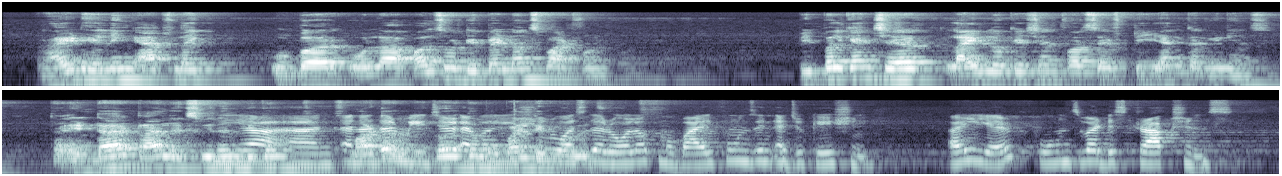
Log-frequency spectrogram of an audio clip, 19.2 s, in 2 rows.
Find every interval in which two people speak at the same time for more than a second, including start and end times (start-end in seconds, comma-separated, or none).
11.2-14.2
